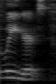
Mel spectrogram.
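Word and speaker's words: Uyghurs: restricting human rights for example let's take the we Gers there the uig hu r s so not ever know i thought i was supposed to say it but that is actually the correct pronunciation is wiegert's so the leaders actually they're having re-education camps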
